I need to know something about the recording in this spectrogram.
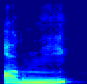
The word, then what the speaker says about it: Agnes: Mark, I totally forgot to tell you that the nobility, Agnes's proper name is actually pronounced Agni, but she hates that.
